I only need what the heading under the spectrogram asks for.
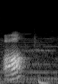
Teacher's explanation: It is an open front unrounded vowel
